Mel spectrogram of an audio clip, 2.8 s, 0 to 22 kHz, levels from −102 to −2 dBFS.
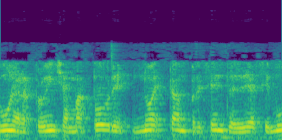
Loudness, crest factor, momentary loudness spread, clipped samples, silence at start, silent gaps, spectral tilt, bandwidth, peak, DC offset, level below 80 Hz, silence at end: -15 LUFS; 14 dB; 3 LU; under 0.1%; 0 s; none; -6.5 dB/octave; 6.2 kHz; -2 dBFS; under 0.1%; -42 dBFS; 0 s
